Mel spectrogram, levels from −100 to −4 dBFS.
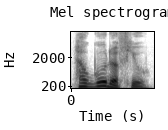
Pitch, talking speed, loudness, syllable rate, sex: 140 Hz, 290 wpm, -16 LUFS, 6.3 syllables/s, male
